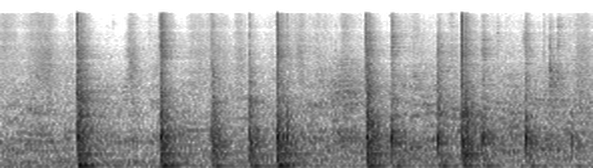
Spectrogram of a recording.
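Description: Heavy fish-cutting knife chopping through a great barracuda onto a thick plastic cutting block: about ten hard, irregularly spaced strokes, the first coming just under a second in.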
